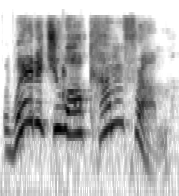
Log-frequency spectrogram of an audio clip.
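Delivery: high, slow, prim lady voice. Acted. Party lady questioning the heroes, high and prim. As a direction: ask it primly. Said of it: "and she says".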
